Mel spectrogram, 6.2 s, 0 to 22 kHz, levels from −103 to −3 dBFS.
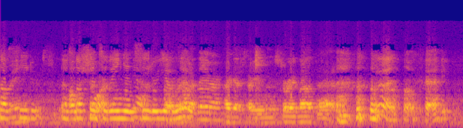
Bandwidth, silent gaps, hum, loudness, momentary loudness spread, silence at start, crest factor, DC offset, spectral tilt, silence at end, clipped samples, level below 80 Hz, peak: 8.2 kHz; none; none; -20 LUFS; 7 LU; 0 s; 14 dB; under 0.1%; -8 dB/octave; 0 s; under 0.1%; -54 dBFS; -6 dBFS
